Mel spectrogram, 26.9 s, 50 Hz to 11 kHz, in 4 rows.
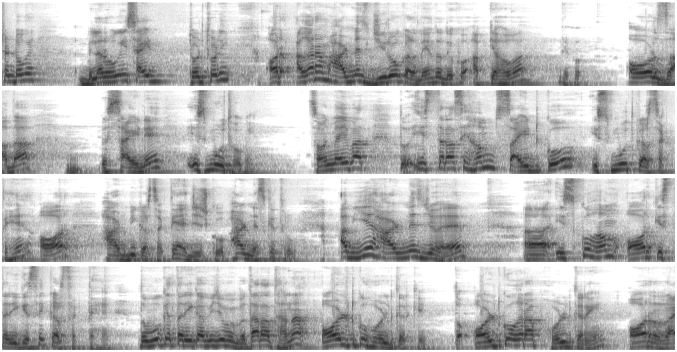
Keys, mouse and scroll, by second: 17.6 click, 21.0 click.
